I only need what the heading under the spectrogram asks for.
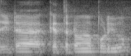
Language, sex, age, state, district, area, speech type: Odia, male, 45-60, Odisha, Balasore, rural, spontaneous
